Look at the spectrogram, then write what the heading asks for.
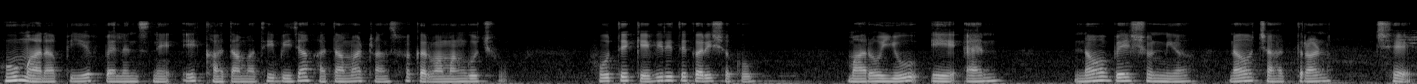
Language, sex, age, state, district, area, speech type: Gujarati, male, 18-30, Gujarat, Anand, rural, read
